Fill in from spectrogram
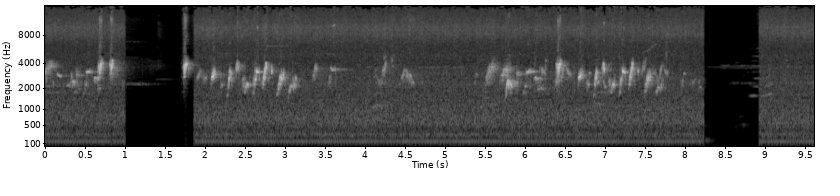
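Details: Dueling song of a red-whiskered bulbul used as a decoy for trapping: dense runs of lively warbled, chattering notes in two long bursts, briefly interrupted by cuts to silence, with a low steady hum beneath.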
